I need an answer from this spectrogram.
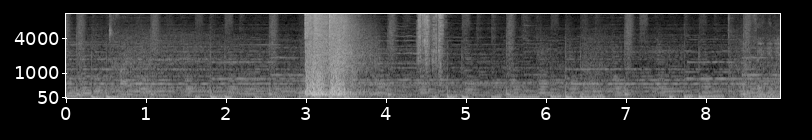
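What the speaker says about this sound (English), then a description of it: "I'm gonna try the shotgun." Shotgun fire in the video game Shadowrun: Dragonfall, a single loud blast standing out from a busy layer of game music and effects, with a few softer clicks and hits after it.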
